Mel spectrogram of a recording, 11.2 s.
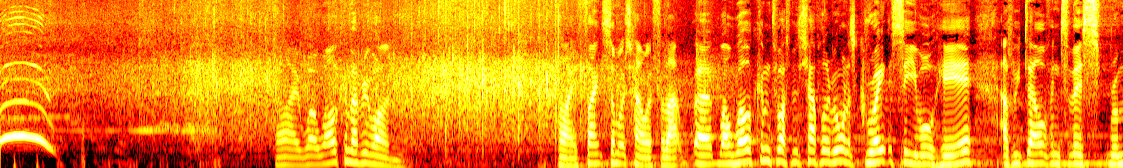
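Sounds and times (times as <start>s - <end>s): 
audience applauding at Westminster Chapel: 0.0s - 7.3s
speech: 2.8s - 4.2s, 5.6s - 11.2s.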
